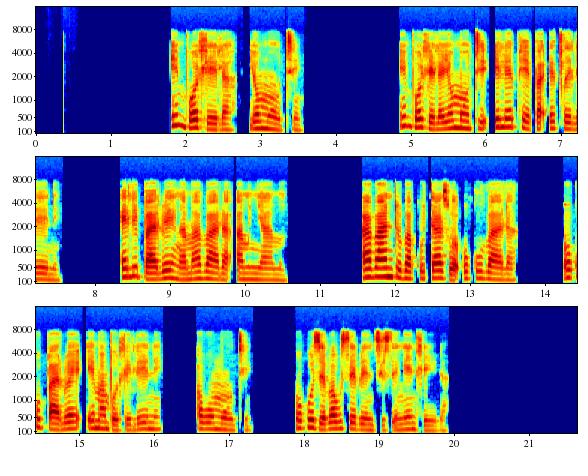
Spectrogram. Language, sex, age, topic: North Ndebele, male, 50+, health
